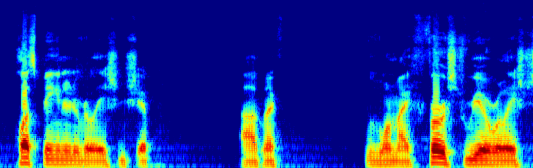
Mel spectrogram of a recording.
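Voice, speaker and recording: In a Michigan accent, a man speaks with a very deep, low pitch and fairly even intonation, the sound dry and close with no echo. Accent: Midwestern US (Michigan). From Michigan, Canton. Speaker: podcast co-host. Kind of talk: casual chat.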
